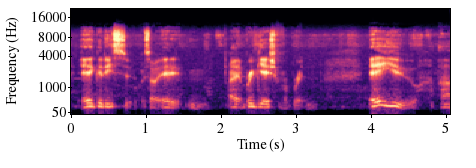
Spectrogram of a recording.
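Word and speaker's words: イギリス: the kanji that was utilized in forming the pronunciation of Igirisu or something like that. So this is England, and you say Igirisu, so abbreviation for Britain.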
